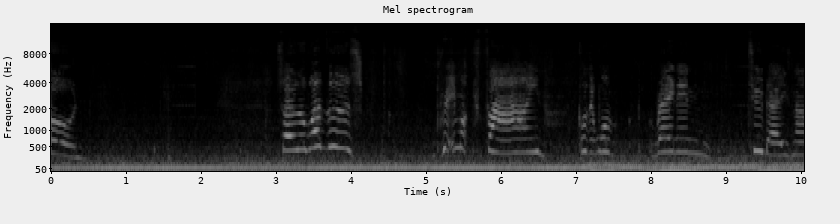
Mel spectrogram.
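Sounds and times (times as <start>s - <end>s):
vehicle engine and tyres rumble: 0.0s - 10.0s.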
